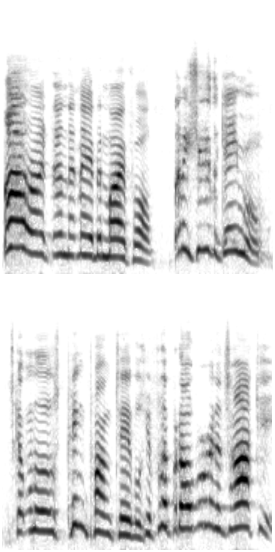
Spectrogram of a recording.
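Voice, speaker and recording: In a cartoonish character voice, a man rattles along at a very fast pace with an extremely high pitch. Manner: blustery, brash.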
